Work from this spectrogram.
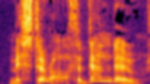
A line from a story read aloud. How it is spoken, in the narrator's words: cried when she saw me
